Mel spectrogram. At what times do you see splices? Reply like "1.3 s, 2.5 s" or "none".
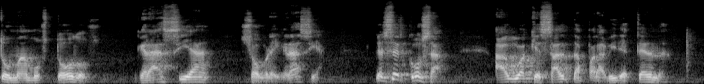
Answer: none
